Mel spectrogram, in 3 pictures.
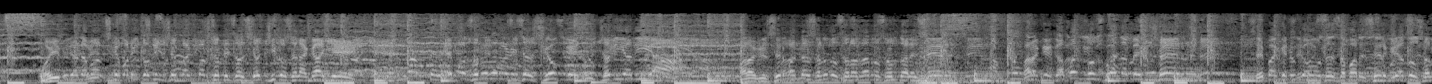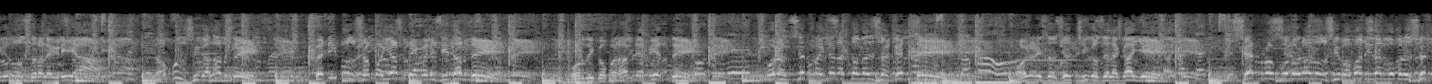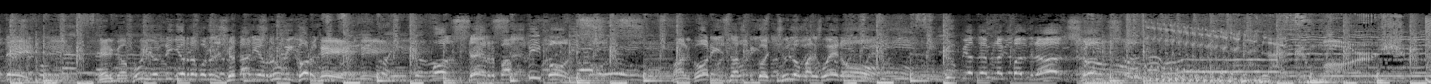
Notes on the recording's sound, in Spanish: en vivo desde zImApan hgo.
